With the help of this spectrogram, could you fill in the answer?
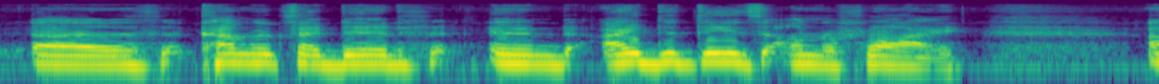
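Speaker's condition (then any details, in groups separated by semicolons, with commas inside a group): Mobius syndrome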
